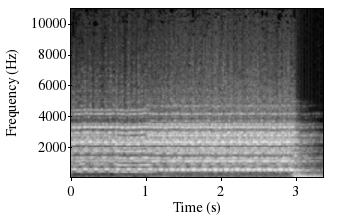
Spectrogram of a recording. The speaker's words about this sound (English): I was ready. I picked up the phone and asked the operator to connect me with the police.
